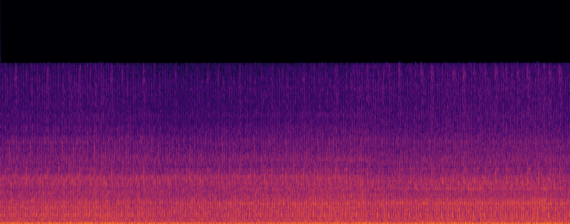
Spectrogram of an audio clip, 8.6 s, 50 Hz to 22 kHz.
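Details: 5.9 24-valve Cummins diesel, warm, check engine light on from an unplugged CP3 fuel control actuator: loud, unmuffled, even idle clatter with no ticking from any cylinder; manifold temperatures within about 10 degrees, healthy.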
